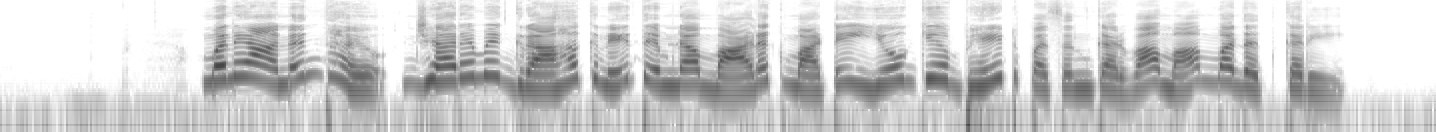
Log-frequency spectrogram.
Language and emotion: Gujarati, happy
